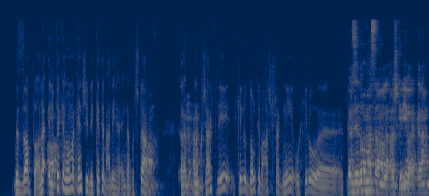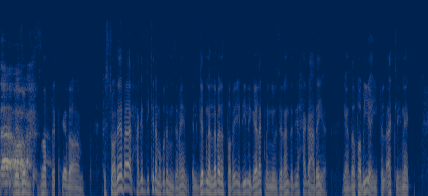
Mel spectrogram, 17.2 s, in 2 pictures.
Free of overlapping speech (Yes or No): No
